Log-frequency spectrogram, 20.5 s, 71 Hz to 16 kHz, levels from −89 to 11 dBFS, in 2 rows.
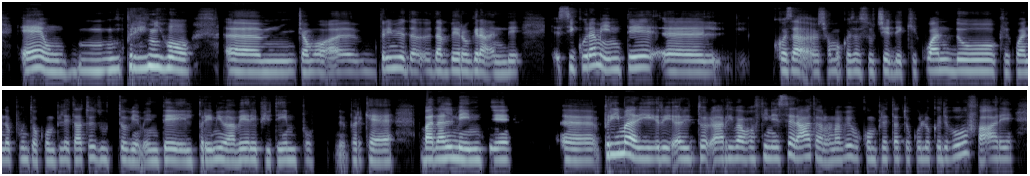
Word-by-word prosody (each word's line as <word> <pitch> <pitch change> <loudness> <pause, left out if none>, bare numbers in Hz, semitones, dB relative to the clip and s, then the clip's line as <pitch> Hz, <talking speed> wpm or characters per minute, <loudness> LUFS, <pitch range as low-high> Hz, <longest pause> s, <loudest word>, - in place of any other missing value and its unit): è 230 +3 +6
un 185 -3 -1
un 195 0 -5
un 215 +1 -1
premio, 230 -4 +4 0.3
ehm, 180 -1 +2
diciamo, 180 0 -1
uhm, 185 0 -2
un 185 -1 -20
premio 230 +4 0
da 195 -1 -4
davvero 190 0 0
grande. 175 -1 -1 0.3
Sicuramente, 240 - +1
ehm, 180 - +1 0.5
cosa, 195 -2 +1
diciamo, 185 +2 -9
cosa 185 0 -6
succede? 180 -1 -5
Che 180 0 -16
quando 195 -1 +1
che 175 - -12
quando, 180 0 -1
appunto, 185 0 -8
ho - - -16
completato 180 +3 -4
tutto, 185 0 -7
ovviamente, 170 +1 -2
il 170 -1 0
premio 180 +1 0
è - - +1
avere 180 +2 0
più 175 -2 -8
tempo. 175 0 -6 0.3
Perché, 170 -2 -2 0.2
banalmente, 185 -1 +4 0.5
uhm, 175 -1 +1
prima 260 +2 +7
ri 195 -1 +3
ri 195 0 +1
rito 195 +1 -2
arrivavo 195 0 0
a 195 - -5
fine 200 0 -4
serata, 205 -2 +2
non 175 +1 -6
avevo 210 +3 -4
completato 195 0 -7
quello 190 0 -8
che 195 - -7
dovevo 220 +7 -2
fare 195 -7 -2
190 Hz, 150 wpm, -23 LUFS, 180-200 Hz, 0.5 s, prima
